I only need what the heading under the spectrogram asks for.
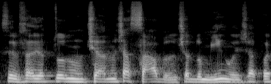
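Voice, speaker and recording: His tone is dark and mellow. The man's pitch sits in the medium range. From Brazil, interior of Paraná. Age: 60s. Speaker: architect. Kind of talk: interview conversation. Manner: halting, many repetitions.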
